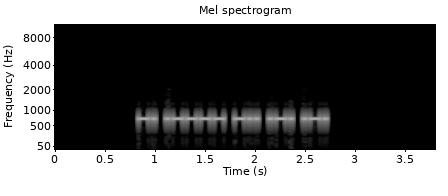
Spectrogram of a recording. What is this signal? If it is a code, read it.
Morse code, heard as a keyed tone, about 36 wpm, 700 Hz. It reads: N1DRR
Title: USA Call Signs - 5 Characters - 35wpm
